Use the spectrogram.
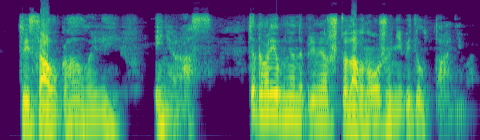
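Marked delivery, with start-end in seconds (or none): none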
